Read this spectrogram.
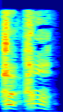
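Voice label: Female tech deploy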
